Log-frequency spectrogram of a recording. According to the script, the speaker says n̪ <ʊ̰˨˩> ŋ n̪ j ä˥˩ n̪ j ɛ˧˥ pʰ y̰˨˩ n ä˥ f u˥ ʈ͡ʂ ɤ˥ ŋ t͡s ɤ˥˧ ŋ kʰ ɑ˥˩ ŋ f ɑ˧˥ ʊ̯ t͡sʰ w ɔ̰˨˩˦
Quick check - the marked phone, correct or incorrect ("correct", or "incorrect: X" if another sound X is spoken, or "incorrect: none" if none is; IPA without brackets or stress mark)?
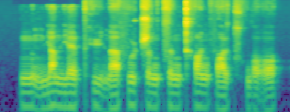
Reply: correct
